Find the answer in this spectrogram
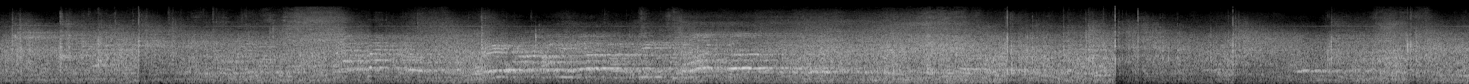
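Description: Ice hockey game heard from the stands in an indoor rink: spectators' voices calling out, with sharp clacks of sticks and puck and the swish of skates on the ice. The voices are loudest in the middle and ease off about eleven seconds in.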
